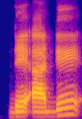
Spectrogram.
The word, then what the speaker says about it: dad: Kalau misalkan DAD yang untuk ayah artinya dia A-nya agak naik gitu. Jadi pelafalannya dad seperti itu.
